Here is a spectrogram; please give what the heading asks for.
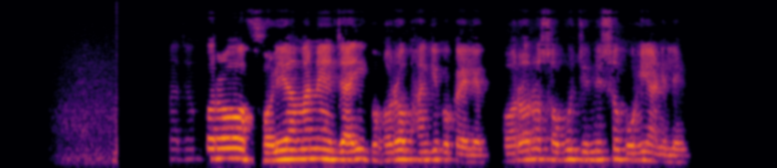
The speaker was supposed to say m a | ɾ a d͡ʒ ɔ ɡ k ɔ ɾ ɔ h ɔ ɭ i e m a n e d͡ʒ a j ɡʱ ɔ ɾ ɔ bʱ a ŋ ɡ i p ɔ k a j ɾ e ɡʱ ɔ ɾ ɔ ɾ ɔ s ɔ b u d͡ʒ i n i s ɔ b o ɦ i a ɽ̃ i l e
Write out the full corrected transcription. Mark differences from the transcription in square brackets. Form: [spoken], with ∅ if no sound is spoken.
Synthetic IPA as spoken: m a | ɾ a d͡ʒ ɔ [ŋ] k ɔ ɾ ɔ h ɔ ɭ i [a] m a n e d͡ʒ a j ɡʱ ɔ ɾ ɔ bʱ a ŋ ɡ i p ɔ k a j [l] e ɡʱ ɔ ɾ ɔ ɾ ɔ s ɔ b u d͡ʒ i n i s ɔ b o ɦ i a ɽ̃ i l e

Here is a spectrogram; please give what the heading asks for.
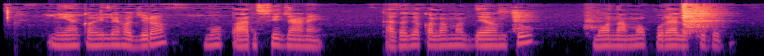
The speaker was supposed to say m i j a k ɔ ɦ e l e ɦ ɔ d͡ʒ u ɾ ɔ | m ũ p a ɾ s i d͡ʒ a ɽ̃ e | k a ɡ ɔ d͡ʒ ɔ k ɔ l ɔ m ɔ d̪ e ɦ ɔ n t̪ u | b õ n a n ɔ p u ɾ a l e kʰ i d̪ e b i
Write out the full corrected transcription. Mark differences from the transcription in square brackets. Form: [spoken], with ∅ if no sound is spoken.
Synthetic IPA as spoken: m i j a k ɔ ɦ [i] l e ɦ ɔ d͡ʒ u ɾ ɔ | m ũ p a ɾ s i d͡ʒ a ɽ̃ e | k a ɡ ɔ d͡ʒ ɔ k ɔ l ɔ m ɔ d̪ e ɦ ɔ n t̪ u | [m] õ n a [m] ɔ p u ɾ a l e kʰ i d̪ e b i

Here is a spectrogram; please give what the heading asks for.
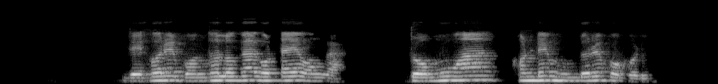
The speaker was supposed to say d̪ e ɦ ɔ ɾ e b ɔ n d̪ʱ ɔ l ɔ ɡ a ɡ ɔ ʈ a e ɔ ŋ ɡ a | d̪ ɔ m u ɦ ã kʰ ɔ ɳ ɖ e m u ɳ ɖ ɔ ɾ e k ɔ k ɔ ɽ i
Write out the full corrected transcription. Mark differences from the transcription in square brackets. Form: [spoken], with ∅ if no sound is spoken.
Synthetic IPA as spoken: d̪ e ɦ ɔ ɾ e b ɔ n d̪ʱ ɔ l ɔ ɡ a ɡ ɔ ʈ a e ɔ ŋ ɡ a | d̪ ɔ m u ɦ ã kʰ ɔ ɳ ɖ e m u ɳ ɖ ɔ ɾ e [p] ɔ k ɔ ɽ i

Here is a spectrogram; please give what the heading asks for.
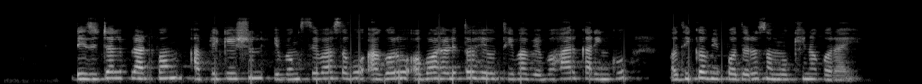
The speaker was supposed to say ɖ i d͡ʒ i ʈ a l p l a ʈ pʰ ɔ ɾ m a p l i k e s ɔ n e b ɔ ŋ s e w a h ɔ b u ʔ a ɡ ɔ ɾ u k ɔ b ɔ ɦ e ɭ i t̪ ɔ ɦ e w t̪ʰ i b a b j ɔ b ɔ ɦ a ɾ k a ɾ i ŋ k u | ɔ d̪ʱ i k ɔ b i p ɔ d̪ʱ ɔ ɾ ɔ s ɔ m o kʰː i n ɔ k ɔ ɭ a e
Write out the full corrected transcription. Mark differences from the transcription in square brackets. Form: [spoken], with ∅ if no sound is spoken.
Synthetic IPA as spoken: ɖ i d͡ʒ i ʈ a l p l a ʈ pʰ ɔ ɾ m a p l i k e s ɔ n e b ɔ ŋ s e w a [s] ɔ b u ʔ a ɡ ɔ ɾ u [ʔ] ɔ b ɔ ɦ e ɭ i t̪ ɔ ɦ e w t̪ʰ i b a b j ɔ b ɔ ɦ a ɾ k a ɾ i ŋ k u | ɔ d̪ʱ i k ɔ b i p ɔ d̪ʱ ɔ ɾ ɔ s ɔ m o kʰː i n ɔ k ɔ [ɾ] a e

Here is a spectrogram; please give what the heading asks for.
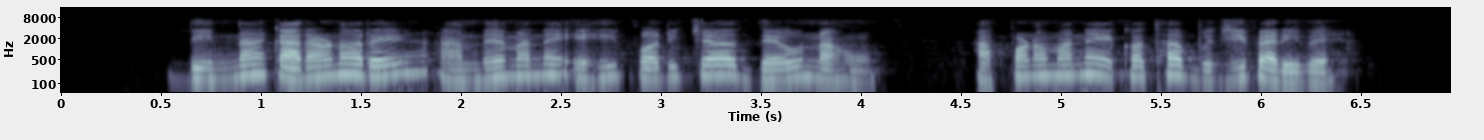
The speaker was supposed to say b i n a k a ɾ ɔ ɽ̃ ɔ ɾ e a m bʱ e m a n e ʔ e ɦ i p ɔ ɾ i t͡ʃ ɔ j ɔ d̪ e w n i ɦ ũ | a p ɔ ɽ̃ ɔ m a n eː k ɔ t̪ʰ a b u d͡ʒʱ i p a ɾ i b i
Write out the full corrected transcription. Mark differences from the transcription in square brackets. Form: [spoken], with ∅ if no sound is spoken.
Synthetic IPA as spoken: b i n a k a ɾ ɔ ɽ̃ ɔ ɾ e a m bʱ e m a n e ʔ e ɦ i p ɔ ɾ i t͡ʃ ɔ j ɔ d̪ e w n [a] ɦ ũ | a p ɔ ɽ̃ ɔ m a n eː k ɔ t̪ʰ a b u d͡ʒʱ i p a ɾ i b [e]

